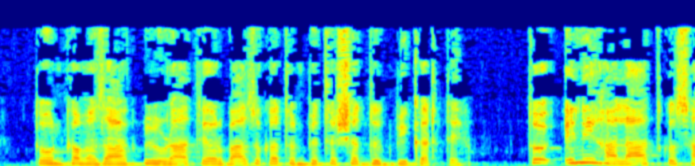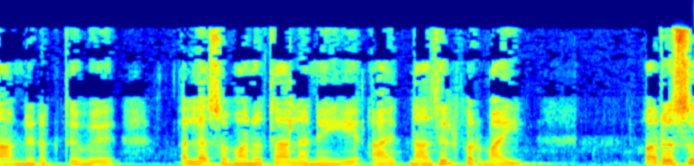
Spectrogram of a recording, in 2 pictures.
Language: Urdu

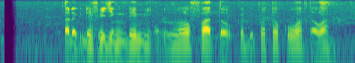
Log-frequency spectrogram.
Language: Sundanese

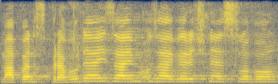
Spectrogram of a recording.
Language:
Czech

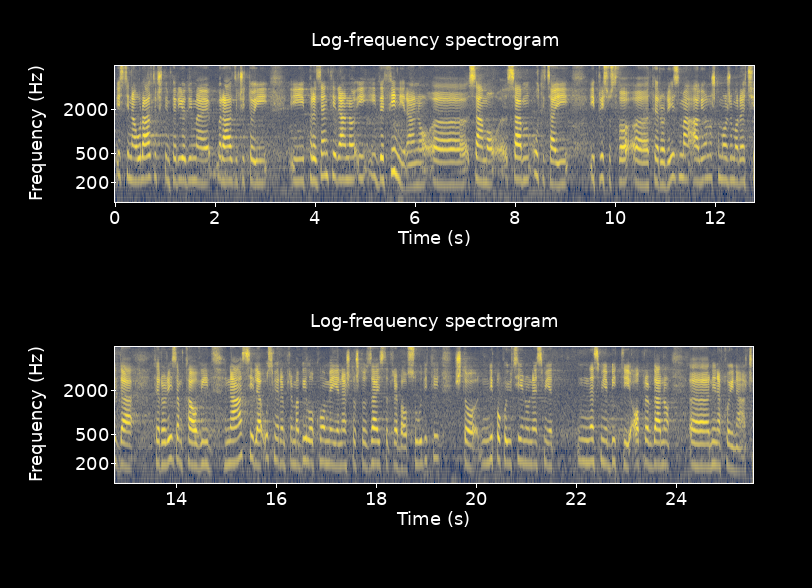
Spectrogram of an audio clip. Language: Serbian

